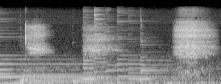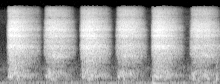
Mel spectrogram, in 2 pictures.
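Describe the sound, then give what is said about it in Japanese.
Bhastrika breathing exercise with rapid, forceful inhales and exhales through the nose. After a few softer breaths come six loud, evenly spaced, whooshing bursts in quick rhythm. “私がここでバストリカやったとしても、あ、なんか呼吸音激しめだねって思うだけな感じで終わっちゃうと思うんですけど、ちょっとやってみますね。”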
